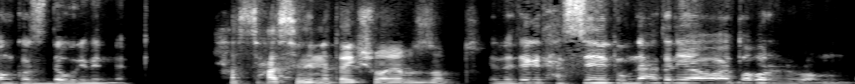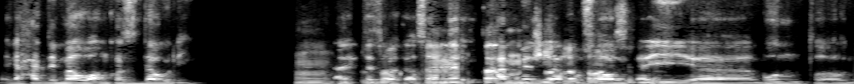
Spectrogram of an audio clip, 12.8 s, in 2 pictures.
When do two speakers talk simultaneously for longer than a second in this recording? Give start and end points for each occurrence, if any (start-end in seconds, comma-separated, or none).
8.9-11.5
